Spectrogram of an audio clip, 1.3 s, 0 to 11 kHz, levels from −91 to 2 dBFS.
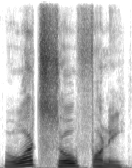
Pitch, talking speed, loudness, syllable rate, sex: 145 Hz, 135 wpm, -15 LUFS, 3.3 syllables/s, male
